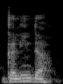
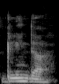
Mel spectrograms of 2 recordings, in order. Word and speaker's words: Galinda: was a good right he wouldn't pronounce galinda properly so he was pronouncing it Glinda gler right because of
